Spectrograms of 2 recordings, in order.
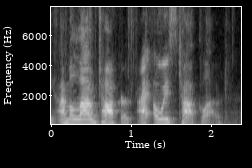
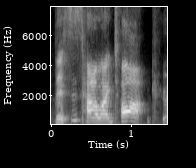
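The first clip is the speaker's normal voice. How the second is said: emphatic raised voice; loud talker; 3 semitones higher, 8 dB louder than usual. Retold or imitated. Loud talker explaining herself to mother, raised voice. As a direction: belt it out as proof of loudness. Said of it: "lower my voice because".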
